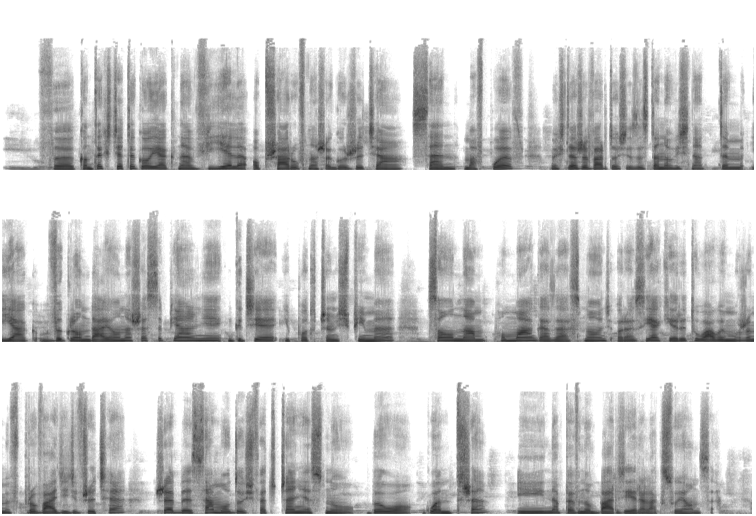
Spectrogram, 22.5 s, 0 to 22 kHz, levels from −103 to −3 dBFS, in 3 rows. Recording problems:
voice in the background; faint; throughout; 25 dB below the speech

